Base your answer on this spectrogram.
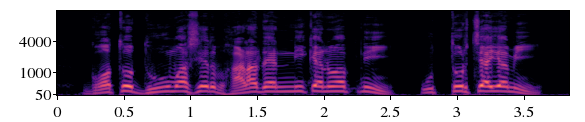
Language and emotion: Bengali, angry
